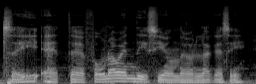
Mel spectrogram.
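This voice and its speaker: A young man from with a naturally raspy voice, telling his story as a guest on a radio show. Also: fairly low pitch, moderate pace, darkish tone, faint music behind. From Puerto Rico. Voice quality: hoarse, raspy voice. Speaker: guest singer and radio announcer.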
